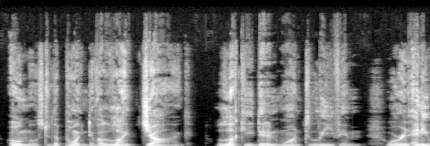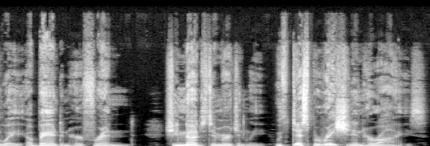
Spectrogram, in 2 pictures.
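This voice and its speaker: Man, deep pitch, dry recording, dramatic audiobook narration, scripted fiction. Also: darkish tone, no echo.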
